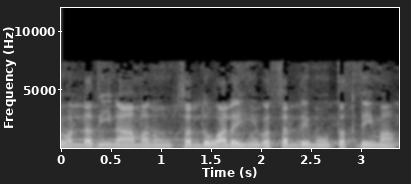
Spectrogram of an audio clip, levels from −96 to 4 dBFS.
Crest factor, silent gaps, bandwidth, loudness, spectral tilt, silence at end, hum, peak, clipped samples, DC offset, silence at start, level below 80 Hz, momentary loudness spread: 16 dB; none; 7.8 kHz; -18 LUFS; -7 dB/octave; 0 s; none; -2 dBFS; under 0.1%; under 0.1%; 0 s; -60 dBFS; 5 LU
